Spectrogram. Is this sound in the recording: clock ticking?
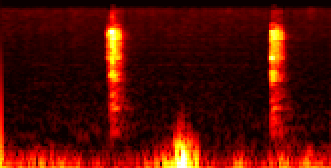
yes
